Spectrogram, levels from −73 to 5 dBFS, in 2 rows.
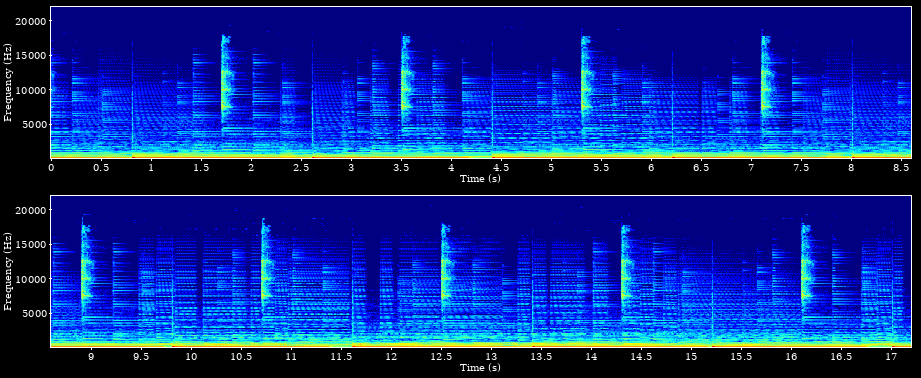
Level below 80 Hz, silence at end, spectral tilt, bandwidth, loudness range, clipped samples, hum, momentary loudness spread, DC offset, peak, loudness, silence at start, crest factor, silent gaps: -24 dBFS; 0 s; -6.5 dB/octave; 18.5 kHz; 1 LU; under 0.1%; none; 4 LU; under 0.1%; 0 dBFS; -18 LUFS; 0 s; 16 dB; none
